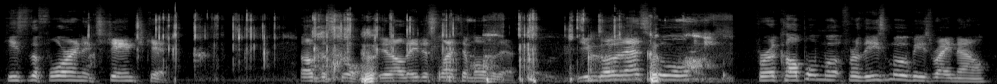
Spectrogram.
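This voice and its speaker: A man hosting a casual gaming podcast, excitable and quick to laugh. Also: high voice, a crowd in the background, rough recording. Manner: excitable, laughs often, talks fast in bursts. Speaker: podcast host. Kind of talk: casual chat.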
